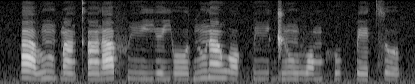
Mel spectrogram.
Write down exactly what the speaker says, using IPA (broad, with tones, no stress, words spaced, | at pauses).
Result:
a˦˨vũ˦˨ɓã˨kʼã˨ ɾa˦ fiː˨jɪ˨joː˨ dũ˦ɾã˦ wɔ˨k͡piː˨d͡ʒũ˨ vɔ˨mhu˨k͡pe˨ t͡sʊ˦˨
